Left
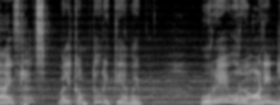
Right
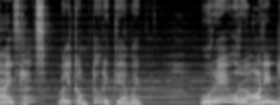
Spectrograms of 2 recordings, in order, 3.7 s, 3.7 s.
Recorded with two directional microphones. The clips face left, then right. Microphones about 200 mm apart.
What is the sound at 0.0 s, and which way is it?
Speech, 55° right (ahead or behind).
